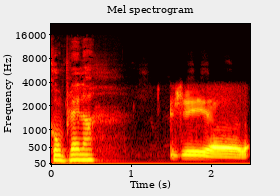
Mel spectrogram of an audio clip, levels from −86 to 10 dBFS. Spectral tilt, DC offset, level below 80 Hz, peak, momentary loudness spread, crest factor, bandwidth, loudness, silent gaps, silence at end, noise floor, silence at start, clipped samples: -7.5 dB/octave; 2%; -54 dBFS; -2 dBFS; 14 LU; 14 dB; 14 kHz; -14 LUFS; none; 0 s; -53 dBFS; 0 s; under 0.1%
